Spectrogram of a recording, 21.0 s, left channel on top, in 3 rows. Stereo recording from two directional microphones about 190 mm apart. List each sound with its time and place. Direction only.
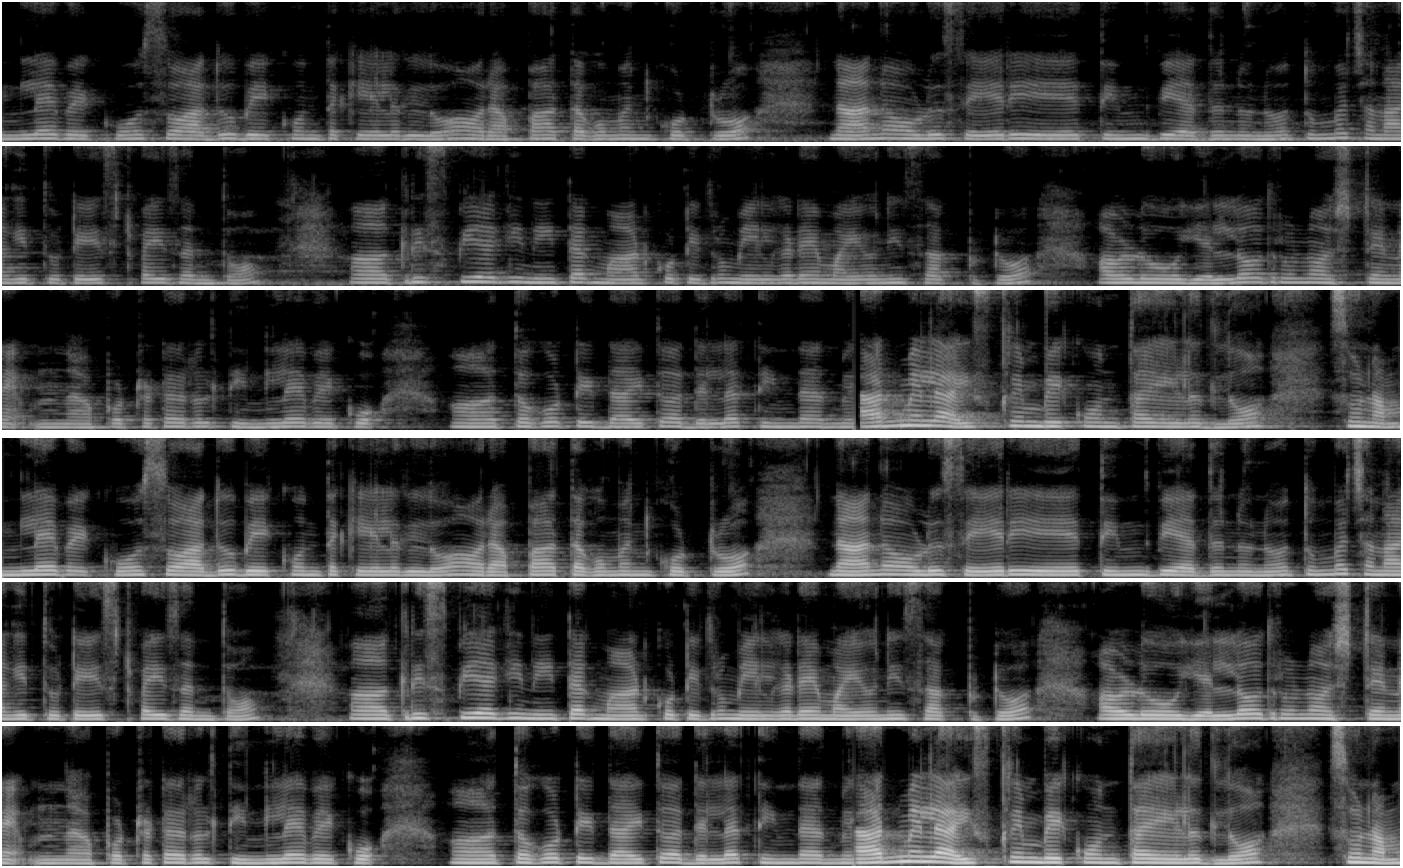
0.1 s a woman's voice: 45° right (ahead or behind)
